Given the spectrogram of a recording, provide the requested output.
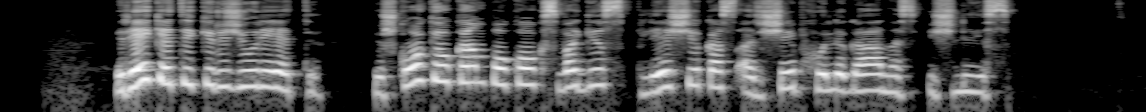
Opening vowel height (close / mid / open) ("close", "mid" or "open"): mid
